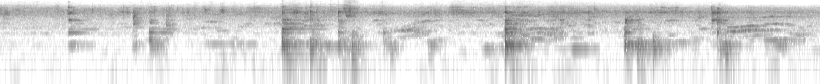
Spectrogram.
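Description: Chicken pieces fry with ginger-garlic paste in a pan for bhuna aloo chicken: a steady close sizzle runs throughout, punctuated by several loud scraping stirs of a spoon against the pan, with no voices.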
